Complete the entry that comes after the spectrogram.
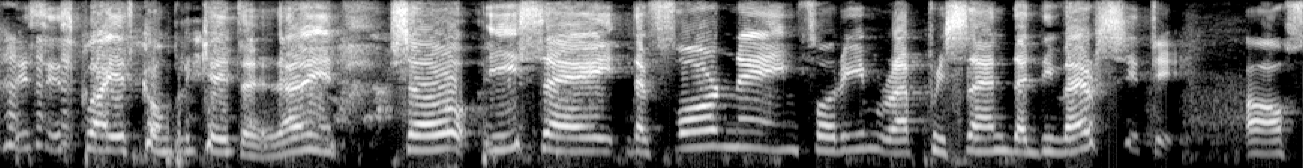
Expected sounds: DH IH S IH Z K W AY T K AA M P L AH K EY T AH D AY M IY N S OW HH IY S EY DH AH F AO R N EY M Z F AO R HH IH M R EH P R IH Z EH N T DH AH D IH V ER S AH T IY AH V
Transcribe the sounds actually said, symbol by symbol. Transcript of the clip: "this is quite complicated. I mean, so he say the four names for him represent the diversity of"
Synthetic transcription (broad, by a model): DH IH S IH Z K W AY T K AA M P L AH K EY T AH D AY M IY N S OW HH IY S EY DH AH F AO R N EY M F AO R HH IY M R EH P R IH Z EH N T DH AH D IH V ER S AH T IY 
